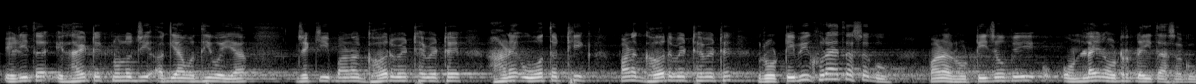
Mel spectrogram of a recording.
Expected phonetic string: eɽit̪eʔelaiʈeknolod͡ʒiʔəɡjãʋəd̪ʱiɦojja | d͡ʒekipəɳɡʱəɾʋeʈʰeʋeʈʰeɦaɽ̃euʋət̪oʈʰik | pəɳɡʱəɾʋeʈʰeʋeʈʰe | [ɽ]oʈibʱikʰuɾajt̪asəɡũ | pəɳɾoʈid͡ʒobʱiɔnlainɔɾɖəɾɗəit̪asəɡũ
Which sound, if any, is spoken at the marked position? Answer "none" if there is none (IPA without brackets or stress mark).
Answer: ɾ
